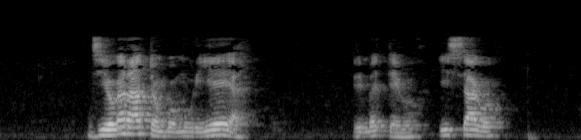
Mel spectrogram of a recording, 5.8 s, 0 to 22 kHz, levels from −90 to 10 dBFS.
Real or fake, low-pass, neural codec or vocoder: real; 7.2 kHz; none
